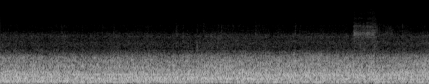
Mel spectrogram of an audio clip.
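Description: Steady road noise inside a car's cabin at motorway speed: tyre and wind noise over a low engine hum, windows closed.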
